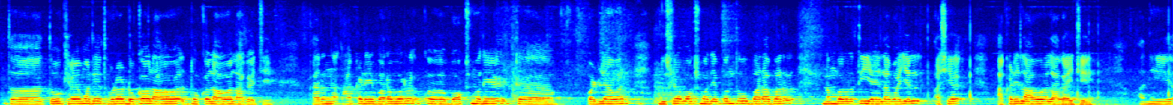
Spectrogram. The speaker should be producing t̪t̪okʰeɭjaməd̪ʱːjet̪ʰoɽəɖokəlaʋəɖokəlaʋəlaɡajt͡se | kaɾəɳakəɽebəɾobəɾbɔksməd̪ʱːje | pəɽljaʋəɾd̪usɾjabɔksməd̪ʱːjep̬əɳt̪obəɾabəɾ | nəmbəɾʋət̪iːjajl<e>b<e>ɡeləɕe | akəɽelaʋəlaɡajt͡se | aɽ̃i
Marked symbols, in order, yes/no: no, no

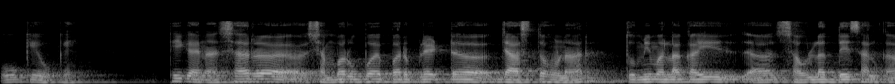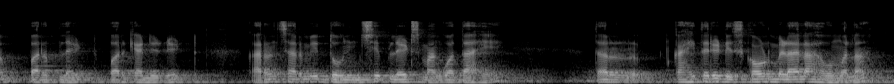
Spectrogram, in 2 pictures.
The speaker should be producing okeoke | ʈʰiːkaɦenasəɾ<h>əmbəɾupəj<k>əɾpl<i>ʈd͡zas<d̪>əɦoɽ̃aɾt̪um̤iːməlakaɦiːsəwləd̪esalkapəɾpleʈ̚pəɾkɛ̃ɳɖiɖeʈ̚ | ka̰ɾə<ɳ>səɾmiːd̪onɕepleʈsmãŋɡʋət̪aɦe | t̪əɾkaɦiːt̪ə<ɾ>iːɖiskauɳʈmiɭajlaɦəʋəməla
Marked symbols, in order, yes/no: no, no, no, no, yes, yes

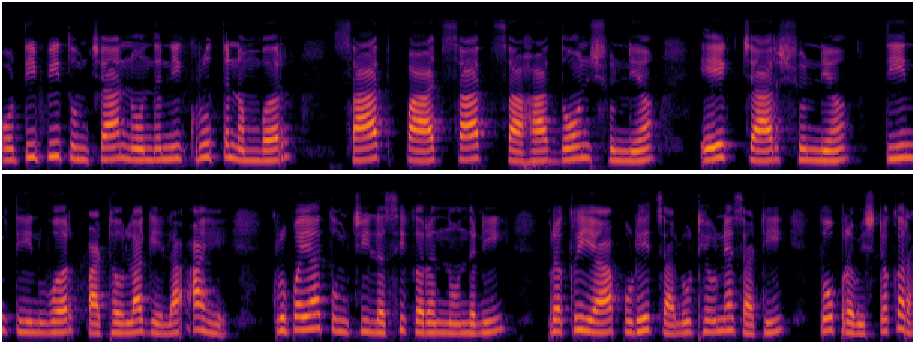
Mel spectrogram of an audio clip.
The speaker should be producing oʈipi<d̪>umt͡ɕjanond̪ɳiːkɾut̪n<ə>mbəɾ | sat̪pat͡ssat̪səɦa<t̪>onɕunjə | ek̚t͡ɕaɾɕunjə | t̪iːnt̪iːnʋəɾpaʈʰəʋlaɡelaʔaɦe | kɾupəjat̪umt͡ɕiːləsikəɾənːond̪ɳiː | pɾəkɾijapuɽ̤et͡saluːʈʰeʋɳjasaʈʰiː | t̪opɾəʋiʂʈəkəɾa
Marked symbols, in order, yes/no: no, yes, no

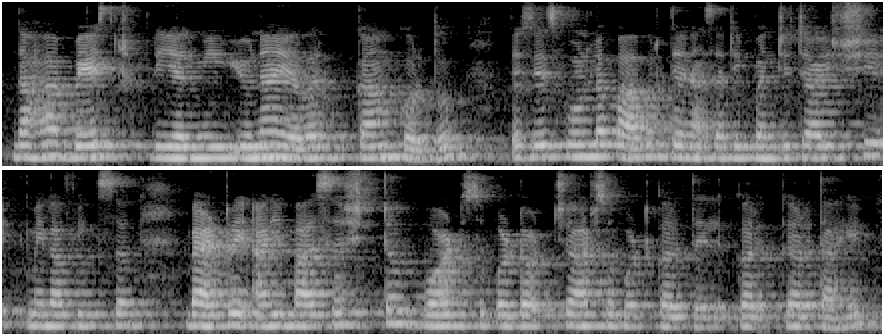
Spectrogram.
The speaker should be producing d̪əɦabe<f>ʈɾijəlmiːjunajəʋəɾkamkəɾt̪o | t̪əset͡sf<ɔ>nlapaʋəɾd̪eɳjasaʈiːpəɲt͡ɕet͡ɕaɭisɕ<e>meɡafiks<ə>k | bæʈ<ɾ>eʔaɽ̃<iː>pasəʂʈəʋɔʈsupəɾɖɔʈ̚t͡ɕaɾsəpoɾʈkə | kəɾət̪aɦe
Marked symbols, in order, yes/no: no, no, yes, yes, yes, no

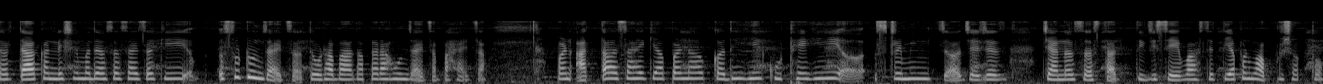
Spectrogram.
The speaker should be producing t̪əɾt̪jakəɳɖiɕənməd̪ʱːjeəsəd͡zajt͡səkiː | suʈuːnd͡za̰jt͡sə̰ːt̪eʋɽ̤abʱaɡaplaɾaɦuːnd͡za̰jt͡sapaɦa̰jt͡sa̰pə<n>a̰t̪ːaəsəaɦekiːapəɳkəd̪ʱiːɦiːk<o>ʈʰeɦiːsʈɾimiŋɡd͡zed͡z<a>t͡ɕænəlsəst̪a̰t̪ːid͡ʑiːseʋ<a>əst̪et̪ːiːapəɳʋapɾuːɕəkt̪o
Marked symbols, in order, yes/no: no, no, no, yes

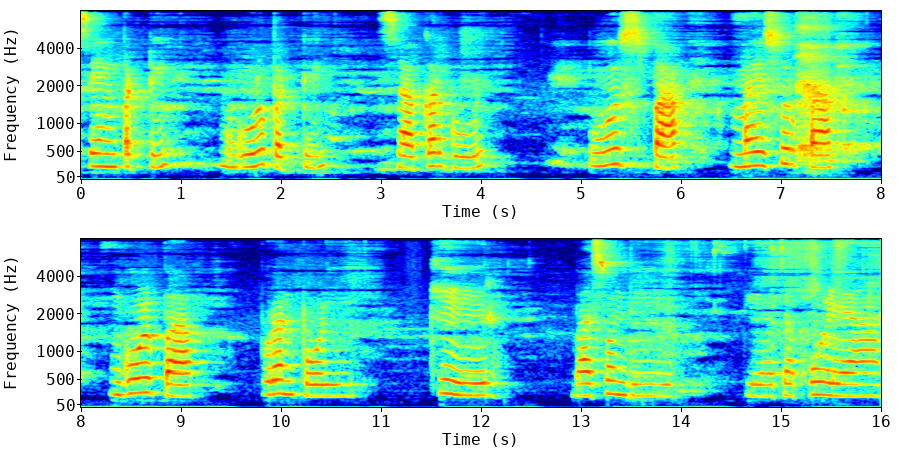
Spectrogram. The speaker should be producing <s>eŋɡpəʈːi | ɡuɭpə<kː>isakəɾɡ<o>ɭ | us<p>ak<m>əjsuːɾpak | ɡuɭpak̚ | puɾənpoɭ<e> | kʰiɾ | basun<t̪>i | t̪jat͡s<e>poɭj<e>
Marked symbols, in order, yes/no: yes, no, no, yes, yes, no, no, no, no

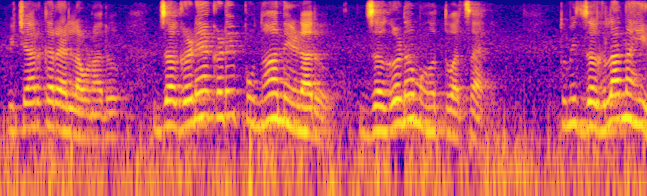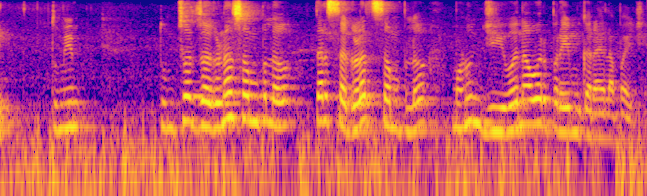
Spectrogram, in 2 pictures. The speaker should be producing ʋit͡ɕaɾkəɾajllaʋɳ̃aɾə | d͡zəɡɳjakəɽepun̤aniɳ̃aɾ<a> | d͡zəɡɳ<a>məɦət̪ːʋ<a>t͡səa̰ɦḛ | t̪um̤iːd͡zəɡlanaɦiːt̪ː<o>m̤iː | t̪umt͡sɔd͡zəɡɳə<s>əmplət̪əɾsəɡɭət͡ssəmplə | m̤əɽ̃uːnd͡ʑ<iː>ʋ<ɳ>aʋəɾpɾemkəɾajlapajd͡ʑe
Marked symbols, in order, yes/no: no, no, yes, no, yes, no, no

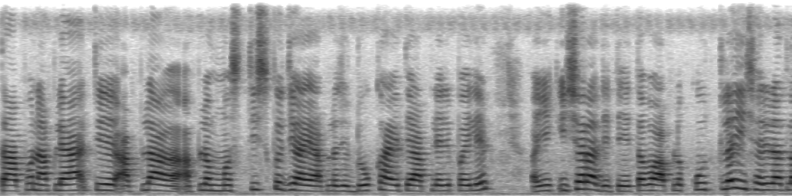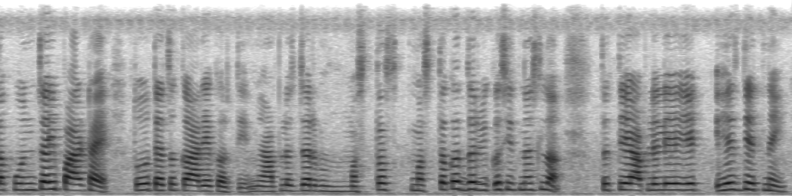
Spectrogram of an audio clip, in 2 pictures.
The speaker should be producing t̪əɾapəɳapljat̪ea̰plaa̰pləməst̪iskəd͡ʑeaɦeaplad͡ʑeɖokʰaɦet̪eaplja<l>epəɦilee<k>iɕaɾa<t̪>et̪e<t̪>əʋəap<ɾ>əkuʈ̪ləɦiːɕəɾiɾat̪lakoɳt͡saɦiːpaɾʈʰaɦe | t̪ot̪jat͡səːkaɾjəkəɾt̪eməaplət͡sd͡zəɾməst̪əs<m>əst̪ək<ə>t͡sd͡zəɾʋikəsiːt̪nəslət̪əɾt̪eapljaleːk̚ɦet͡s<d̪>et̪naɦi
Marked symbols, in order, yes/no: yes, yes, no, yes, no, yes, yes, yes

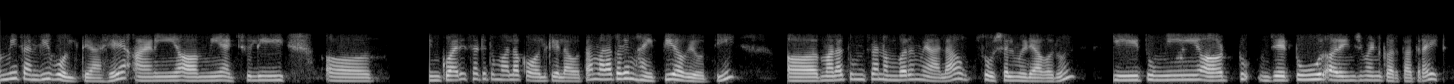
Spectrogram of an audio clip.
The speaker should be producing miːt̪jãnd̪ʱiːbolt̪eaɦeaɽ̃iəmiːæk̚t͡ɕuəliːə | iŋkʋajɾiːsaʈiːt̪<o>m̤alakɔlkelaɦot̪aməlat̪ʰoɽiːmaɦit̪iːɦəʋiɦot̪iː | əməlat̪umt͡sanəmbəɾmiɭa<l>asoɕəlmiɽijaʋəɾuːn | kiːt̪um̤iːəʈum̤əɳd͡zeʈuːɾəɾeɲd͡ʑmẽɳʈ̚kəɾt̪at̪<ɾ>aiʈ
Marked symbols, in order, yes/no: no, yes, yes

